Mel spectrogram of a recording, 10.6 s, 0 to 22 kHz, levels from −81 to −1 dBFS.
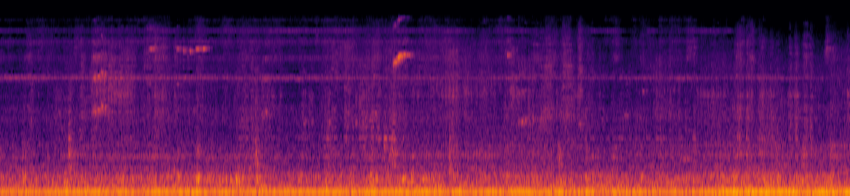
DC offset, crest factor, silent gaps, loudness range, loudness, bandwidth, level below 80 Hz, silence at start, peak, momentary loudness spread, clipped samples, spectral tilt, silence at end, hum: under 0.1%; 14 dB; none; 1 LU; -31 LUFS; 16 kHz; -30 dBFS; 0 s; -14 dBFS; 4 LU; under 0.1%; -5 dB/octave; 0 s; none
